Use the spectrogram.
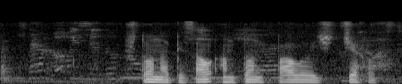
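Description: The speech carries no technical faults, arriving over a Bluetooth mSBC headset link at 61 kbps that passes the band up to 8 kHz, with only the light grain that this codec lends to louder moments.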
